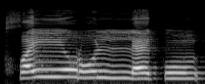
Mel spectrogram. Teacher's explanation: را کو موٹا رکھتے ہوئے لام میں ملایا، ادغام تام ہوا، یعنی کہ بغیر غنے کے ادغام، اور کاف میم پیش کم۔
